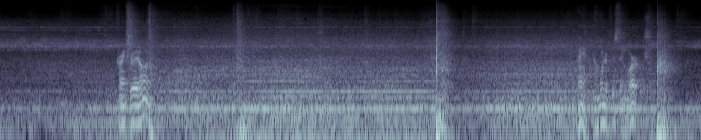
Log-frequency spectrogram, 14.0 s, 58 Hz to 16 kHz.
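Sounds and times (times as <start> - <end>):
freezer compressor humming: 0.0 - 14.0.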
